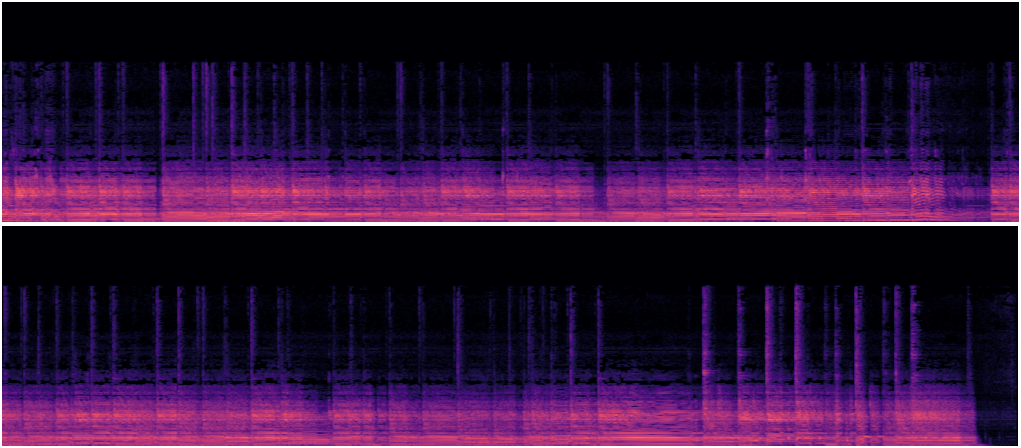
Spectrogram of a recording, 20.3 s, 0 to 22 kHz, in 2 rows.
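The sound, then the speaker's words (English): Electric guitar played through the SansAmp distortion on a Tech21 Fly Rig 5 multi-effects pedal gives a loud, continuous, heavily saturated tone with shifting notes and chords. It drops out briefly near the middle, then plays on until it cuts off at the end. “I just turned on the Sans Amp”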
